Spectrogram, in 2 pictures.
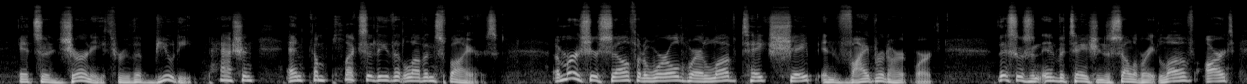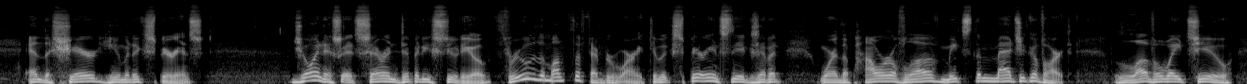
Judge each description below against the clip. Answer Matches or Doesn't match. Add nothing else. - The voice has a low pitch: Matches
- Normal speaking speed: Matches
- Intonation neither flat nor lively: Doesn't match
